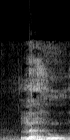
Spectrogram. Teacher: masuk ke ha tenggorokan bagian bawah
